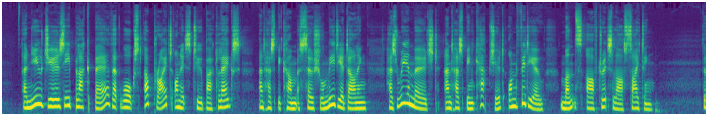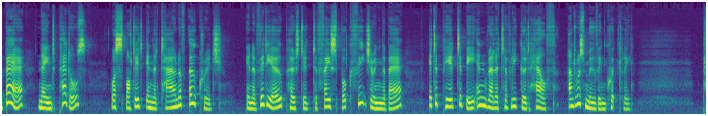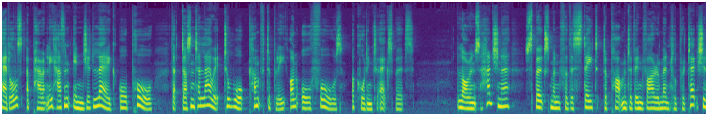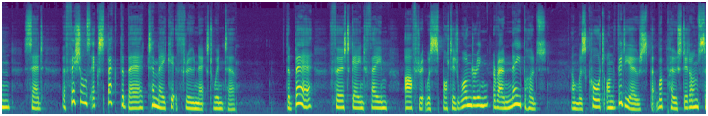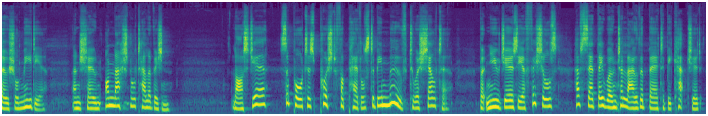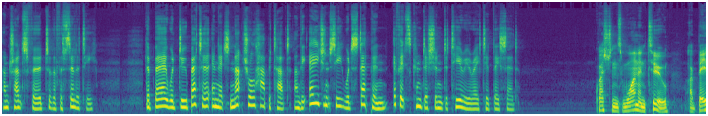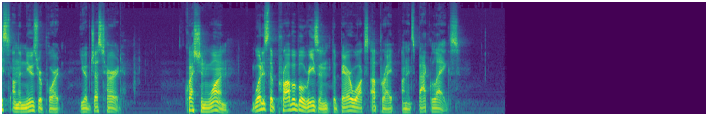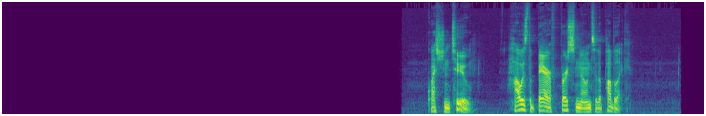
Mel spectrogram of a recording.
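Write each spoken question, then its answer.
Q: What is the probable reason the bear walks upright on its back legs?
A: It has an injured leg or paw

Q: How is the bear first known to the public?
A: Through videos posted on social media and shown on national television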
